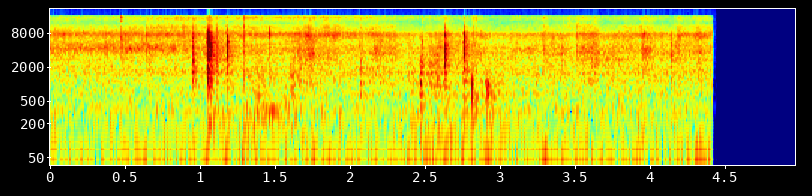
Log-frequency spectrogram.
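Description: A wooden spatula scrapes and clatters against a metal pan.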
